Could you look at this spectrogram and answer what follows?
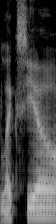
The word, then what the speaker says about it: Lectio: Um, I don't know why it's pronounced that way. By the way, it's like spelled like L E. What? How do you spell it? It's like L E C T I O or something like that. But it's called like Lexio.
